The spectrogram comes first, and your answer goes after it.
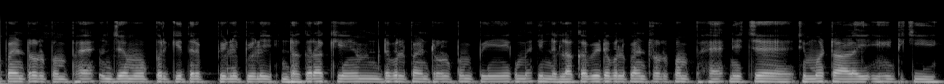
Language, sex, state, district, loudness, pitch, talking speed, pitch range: Marwari, male, Rajasthan, Churu, -27 LUFS, 130 Hz, 190 wpm, 125-130 Hz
